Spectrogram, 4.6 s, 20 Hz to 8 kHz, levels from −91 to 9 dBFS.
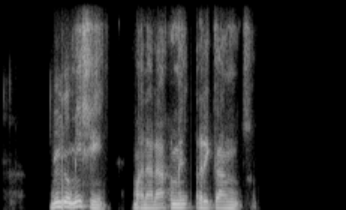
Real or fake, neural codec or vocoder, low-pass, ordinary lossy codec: real; none; 7.2 kHz; Opus, 16 kbps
